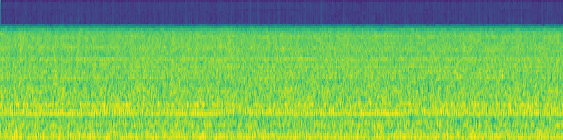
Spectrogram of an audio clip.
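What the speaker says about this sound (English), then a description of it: "we hear the agitator start, indicating that we have repaired the malfunction" An agitator motor runs steadily in a tank, mixing and heating fluid after a repaired malfunction, giving a constant even hum with a broad wash of noise and no change in level throughout.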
